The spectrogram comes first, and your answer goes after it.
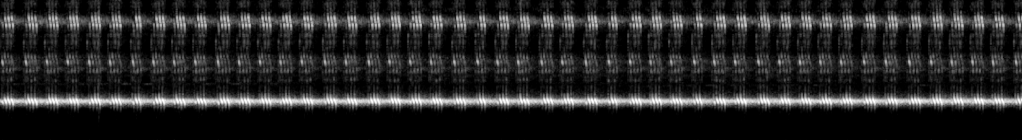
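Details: Indoors at night, one cricket chirps loudly and without pause, a piercing high-pitched tone repeated in short rhythmic bursts a little over twice per second, with a quiet background.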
